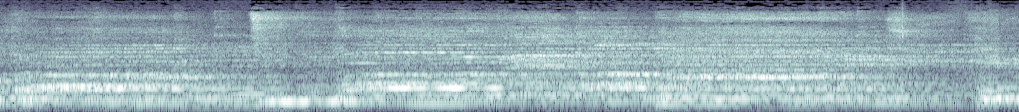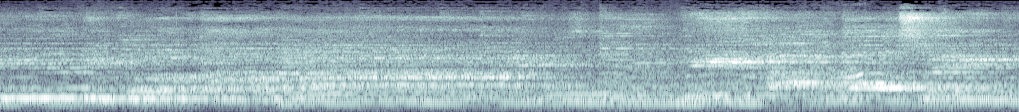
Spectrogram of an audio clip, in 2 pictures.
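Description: A choir singing a sacred song, many voices holding long notes, with a brief dip about halfway through before it comes back louder.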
